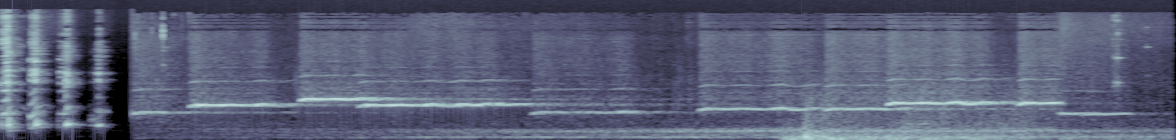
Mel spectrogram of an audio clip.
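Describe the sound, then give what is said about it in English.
An eerie, slow whistled tune from a film, announcing a menacing character's presence, of long held notes stepping up and down in pitch over a low rumbling drone, preceded by a few quick breathy, giggle-like bursts. “And that little whistling that announced when he was in the vicinity, I was like, ooh, this shit kind of scary.”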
